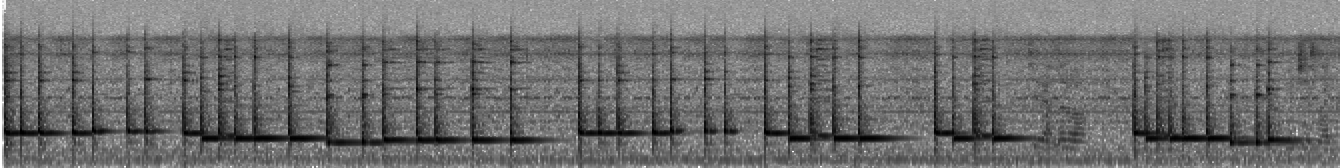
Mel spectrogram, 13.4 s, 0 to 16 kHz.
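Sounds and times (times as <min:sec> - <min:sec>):
high marimba lead: 0:00.0 - 0:10.6, 0:11.3 - 0:13.4.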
